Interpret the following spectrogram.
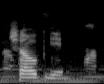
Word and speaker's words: Chalbien: I just informed Calben because I told her before time, but she said she had network issues. So, My name is pronounced Chalbien. Chalbien.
